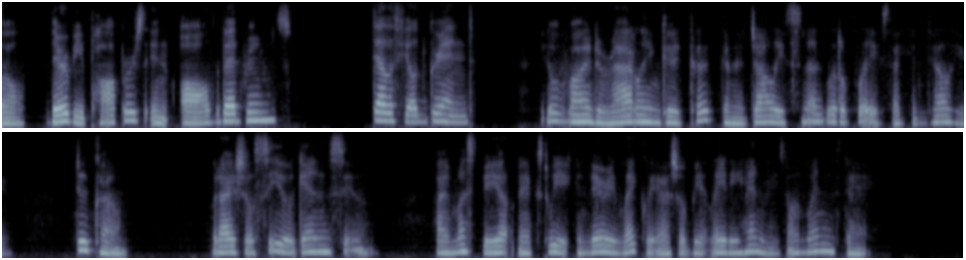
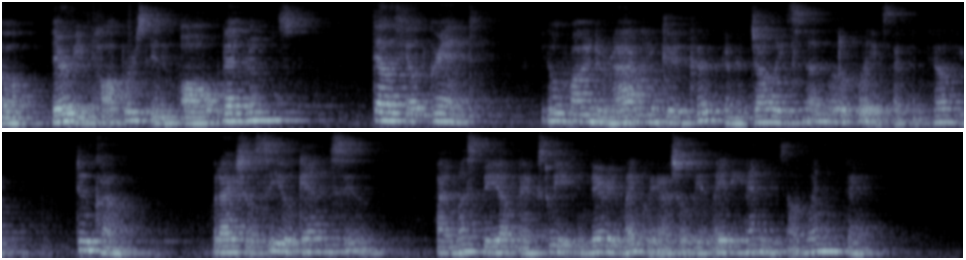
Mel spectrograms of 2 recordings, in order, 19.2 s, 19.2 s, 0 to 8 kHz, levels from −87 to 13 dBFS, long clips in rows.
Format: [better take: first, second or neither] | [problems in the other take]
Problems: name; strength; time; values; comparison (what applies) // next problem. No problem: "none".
first | noise reduction (neural separator model SepFormer DNS4)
